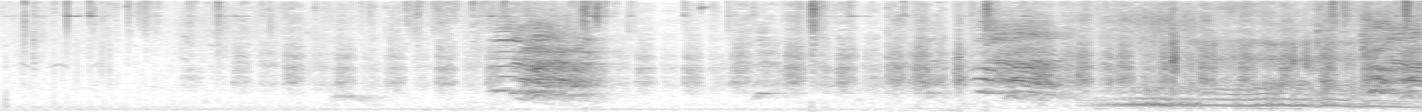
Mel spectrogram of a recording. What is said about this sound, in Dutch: U hoort hier dat de sledehonden de karateka's van uh, Oitsuki ontdekken en aanvallen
